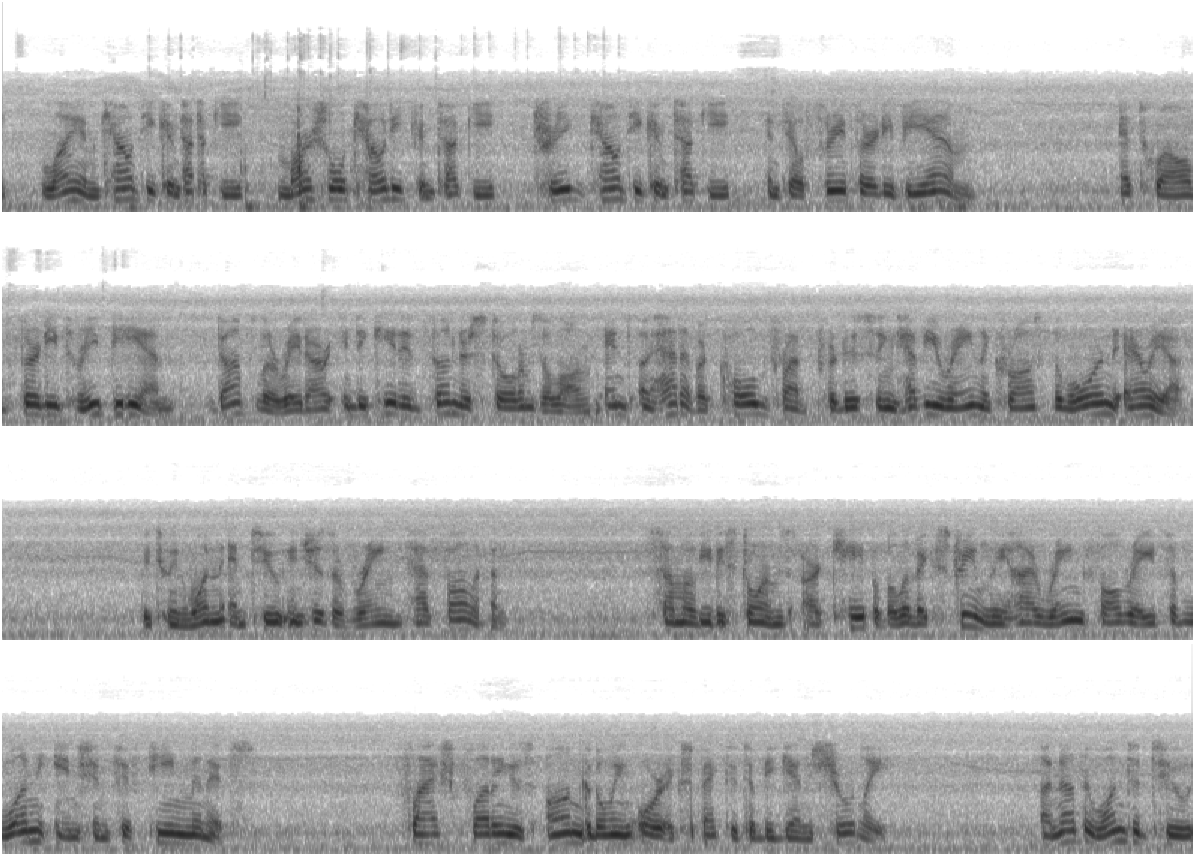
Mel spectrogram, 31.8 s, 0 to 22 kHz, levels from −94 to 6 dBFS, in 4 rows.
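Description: Frames out of order at 1.19, 8.69, 11.85, 16.54, 19.05, 20.53 and 27.69 s: adjacent blocks of 23 to 93 ms swap places, giving brief garbled flutters.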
